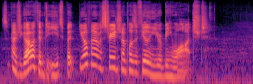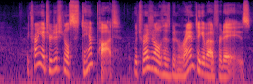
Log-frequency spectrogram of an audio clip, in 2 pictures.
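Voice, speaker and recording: Animated game narrator with joking asides. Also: medium pitch, fairly quick, vocal fry. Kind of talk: reading aloud a horror game narrative with asides.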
